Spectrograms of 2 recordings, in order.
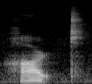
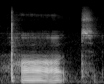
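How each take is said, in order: First: The R after the vowel is clearly pronounced. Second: The R is silent and the vowel is lengthened. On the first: "and heart in American English" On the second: "hot in British English"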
